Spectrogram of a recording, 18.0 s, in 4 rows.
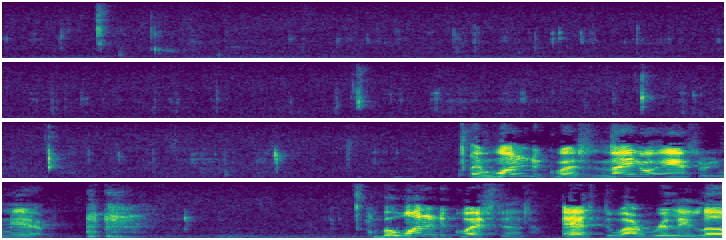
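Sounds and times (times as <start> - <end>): person chewing: 0.1 - 12.0.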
